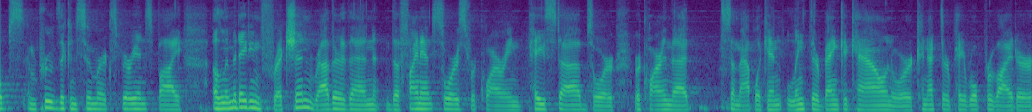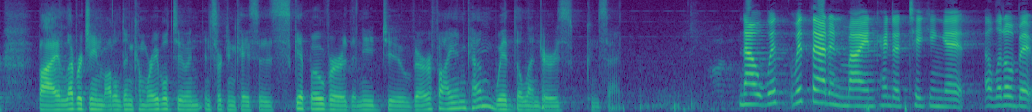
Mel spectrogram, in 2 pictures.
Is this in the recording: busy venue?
yes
